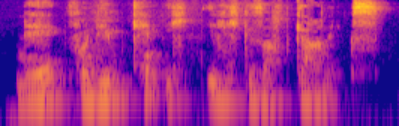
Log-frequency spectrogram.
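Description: A man co-hosting a casual podcast, speaking haltingly and stumbling over his words. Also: a little high, steady tone, dark tone, lo-fi sound. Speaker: podcast co-host. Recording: noticeable background noise.

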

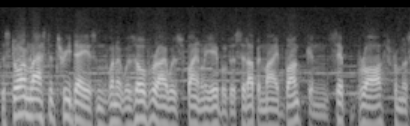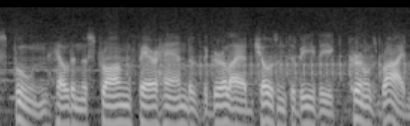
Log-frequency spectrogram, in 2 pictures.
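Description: A man's voice: fairly low pitch, normal speed, few pauses, soft background music, close to an everyday voice. An actor playing a wistful, self-doubting man in an old radio romance, earnest and sometimes hesitant. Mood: reflective. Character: wistful, self-doubting one-armed man narrating his own romance. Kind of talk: 1940s radio acting, narration and dialogue. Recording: muffled old-time radio recording.

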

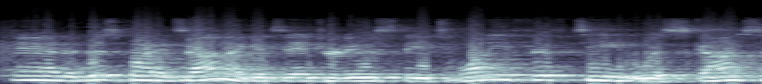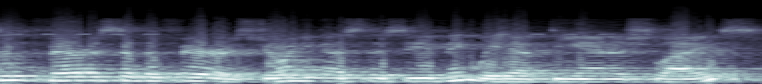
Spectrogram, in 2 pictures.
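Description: A man's voice: a little high, moderate pace, hardly any pauses, muffled recording, background noise. A man as master of ceremonies, reading polished prepared introductions at a lectern mic. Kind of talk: formal stage introductions. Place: large hall, speaking at a lectern. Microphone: lectern mic, far camera. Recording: echoey hall from far off.

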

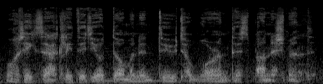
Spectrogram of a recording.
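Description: An actor in a video game cutscene playing a world-weary outlaw leader, grave, guarded and dryly formal, with a gravelly voice. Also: male voice, extremely low pitch, noisy background. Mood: earnest, resolute. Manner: measured, dry, formal.

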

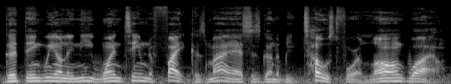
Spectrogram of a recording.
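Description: A man's voice: mid-range voice, expressive, fairly quick, a little hiss or hum, natural voice. Easygoing teenage guy hero played by a man. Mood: casual, concerned. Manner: casual, slangy, supportive. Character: easygoing, loyal teenage male hero and friend. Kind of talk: audio drama acting.

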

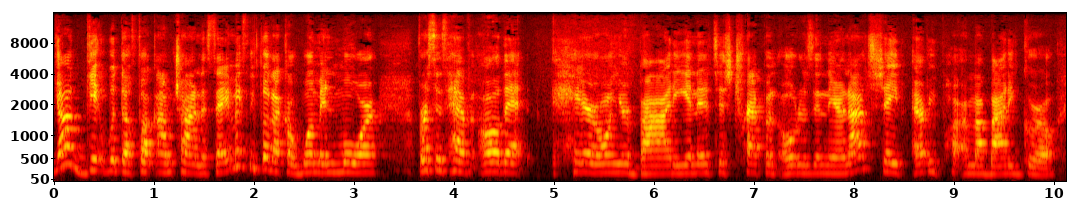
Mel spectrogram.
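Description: A woman's voice: medium pitch, fairly bright tone. A young woman, giving slangy, chatty advice to her viewers in a casual vlog, recorded indoors close to the camera. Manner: chatty, sassy, slangy, addresses viewers as sis. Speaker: vlogger. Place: indoors in front of a glittery backdrop. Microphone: camera at close range.

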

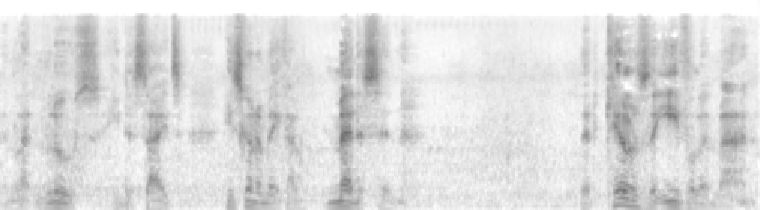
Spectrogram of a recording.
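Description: A man playing a brutish, slow-witted but protective monster in an audio roleplay, speaking in halting phrases that swing from hushed to loud. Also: sits low, expressive, vocal fry, slight background noise, heavily acted. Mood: brooding, confiding. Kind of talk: intimate dramatic audio roleplay monologue.

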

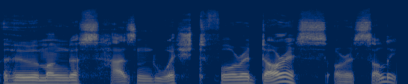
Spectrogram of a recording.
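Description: A man's voice: on the low side, expressive, unhurried, warm tone, dry recording. A man hosting a podcast and presenting plays. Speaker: podcast host.

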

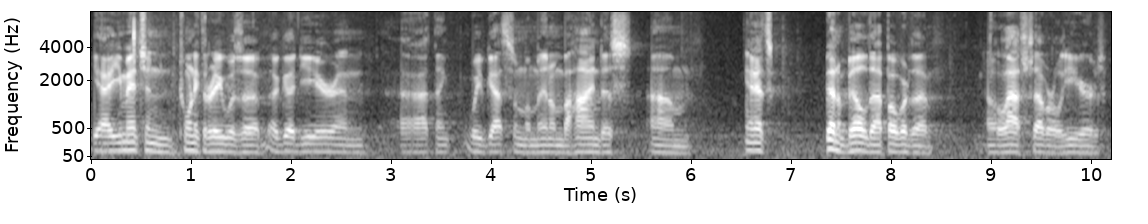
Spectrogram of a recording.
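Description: A man's voice: level tone, moderate pace. A man on a conference panel, speaking hesitantly with lots of fillers. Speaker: contractor panelist. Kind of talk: panel discussion. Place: conference hall stage panel. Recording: reverberant conference hall, faint rumble.

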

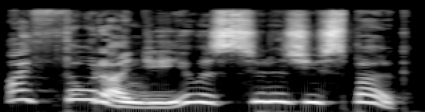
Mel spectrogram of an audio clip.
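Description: Man doing a high-voiced, glib, sardonic younger gentleman. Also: huge pitch swings, unhurried. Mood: breezy recognition. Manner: breezy, mocking.

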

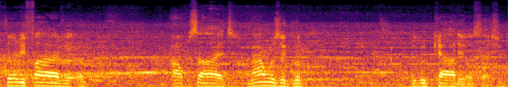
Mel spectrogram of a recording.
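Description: A man's voice: measured pace, over a noisy crowd. A middle-aged man with a Northern English accent chatting casually and bluntly, with some swearing, as he vlogs on a handheld camera. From northern England. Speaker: gym vlogger. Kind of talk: casual rambling vlog chat. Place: large indoor gym with metal roof. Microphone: handheld action camera at arm's length. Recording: loud electronic gym music behind, action camera. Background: loud drum and bass music.

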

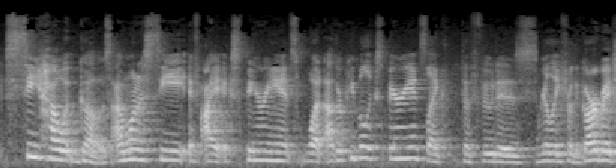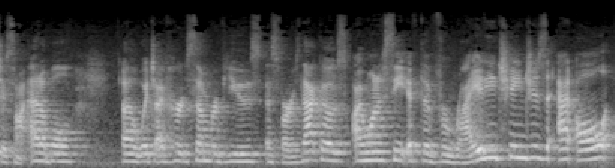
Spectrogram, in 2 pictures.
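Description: Woman, 30s, casual home vlogger, chatty and candid, mid pitch, roomy kitchen echo. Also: a bit bright. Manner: chatty, candid, laughs at herself. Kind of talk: casual product review. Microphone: camera on a counter at medium distance. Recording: echoey kitchen room.

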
